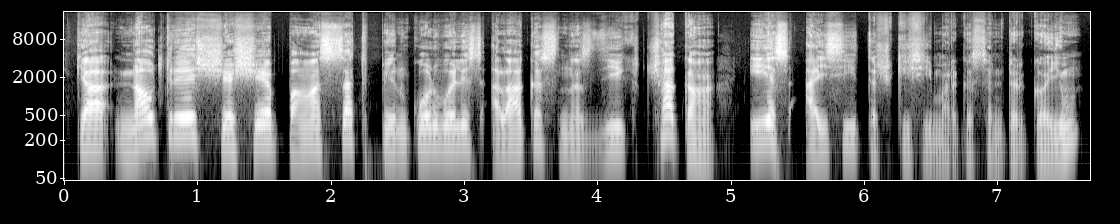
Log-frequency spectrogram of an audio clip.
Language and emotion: Kashmiri, neutral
